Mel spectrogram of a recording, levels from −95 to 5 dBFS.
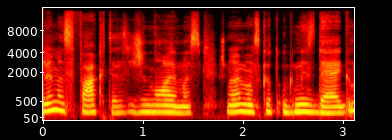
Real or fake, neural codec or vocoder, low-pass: fake; codec, 32 kHz, 1.9 kbps, SNAC; 14.4 kHz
